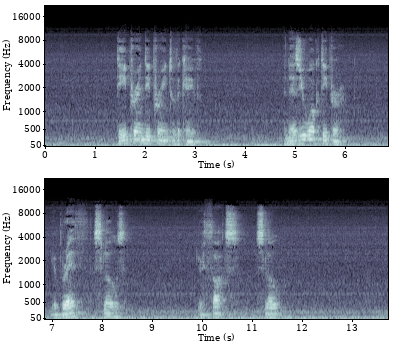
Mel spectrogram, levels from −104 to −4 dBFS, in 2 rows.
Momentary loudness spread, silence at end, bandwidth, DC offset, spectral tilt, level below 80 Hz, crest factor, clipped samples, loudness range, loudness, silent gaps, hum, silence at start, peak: 22 LU; 0 s; 11 kHz; under 0.1%; -4 dB/octave; -34 dBFS; 20 dB; under 0.1%; 2 LU; -21 LUFS; none; none; 0 s; -4 dBFS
